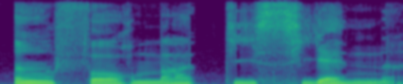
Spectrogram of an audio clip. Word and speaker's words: informaticienne: All right, and then if you look carefully, then here, okay, you will have to double the n and then add this final e. Okay, and you get the sound informaticienne, sienne.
